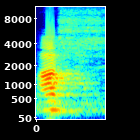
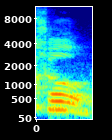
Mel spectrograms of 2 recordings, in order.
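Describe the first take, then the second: First: The word ends abruptly on the final consonant. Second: The word ends softly with a final vowel. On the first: The person addressed is disliked. "কাউকে যদি পছন্দ না করি কি বলি?" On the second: The person addressed is liked. "আর যদি পছন্দ করি আসো, মানে হসন্ত দিব না আর কি, সুন্দর করে বলবো।"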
